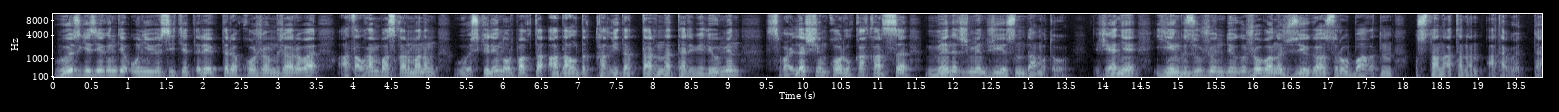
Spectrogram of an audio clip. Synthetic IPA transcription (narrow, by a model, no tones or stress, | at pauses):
wɵzkʲʰe̞ze̞ɡʲɪnd̪e̞ʔunijve̞ɾsijt̪e̞t̪ɾʲe̞k̚t̪o̞ɾəqʰo̞ʒɑmʒɑɾovɑ | ɑ̰t̪ɑlˠʁɑnbɑsqɑɾmɑnəɴ | wɵskʲe̞le̞nwoɾpɑq̚t̪əʔɑd̪ɑlˠd̪əqʰːɑʁijd̪ɑt̪ːɑɾənɑt̪ʰæɾbije̞le̞wme̞n | svajlˠaʃemqo̞ɾlˠəqːɑqʰɑɾsəmeneʒme̞nt̪ʒʏje̞sɪnd̪ɑmət̪ṵ | ʒæne̞ | je̞ŋɡʲɪzuʒɵnɪnd̪e̞ɡʲɪʒo̞bɑnəʒʏze̞ɡʲɪɑsəɾuwbɑʁət̪ən | ʊst̪ɑnɑt̪ənə̰nɑ̰t̪ɑ̰pwɵ̰t̪ːɪ̰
